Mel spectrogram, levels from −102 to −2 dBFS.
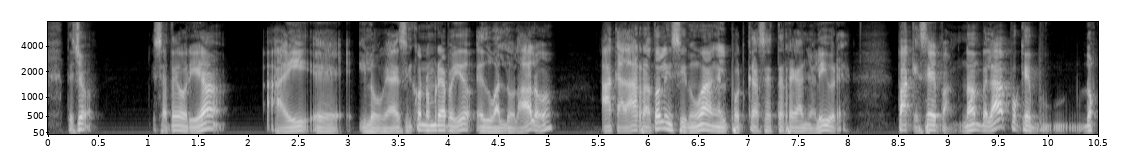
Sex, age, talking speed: male, 30-49, 200 wpm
